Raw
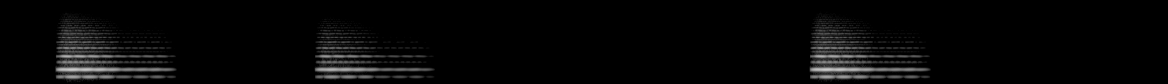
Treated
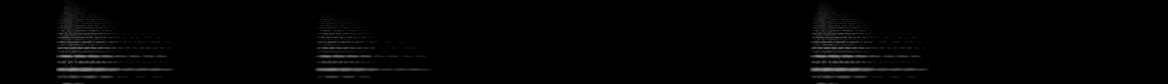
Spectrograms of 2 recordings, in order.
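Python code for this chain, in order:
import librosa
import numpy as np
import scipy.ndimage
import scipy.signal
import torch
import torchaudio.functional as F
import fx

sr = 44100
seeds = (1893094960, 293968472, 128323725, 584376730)

y = fx.dmg_buzz(x, sr, base_hz=100.0, harmonics=38, level_db=-45.0, tilt_db=-5, odd_only=False)
y = np.diff(y, prepend=0.0)
y = 10.0 ** (-29.5 / 20.0) * (np.abs((y / 10.0 ** (-29.5 / 20.0) + 3.0) % 4.0 - 2.0) - 1.0)
y = F.gain(torch.from_numpy(y), 2.5).numpy()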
